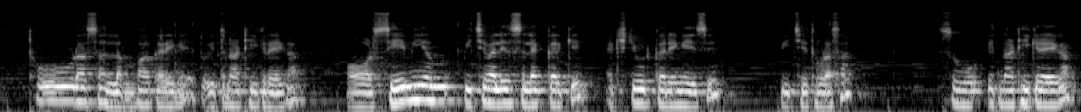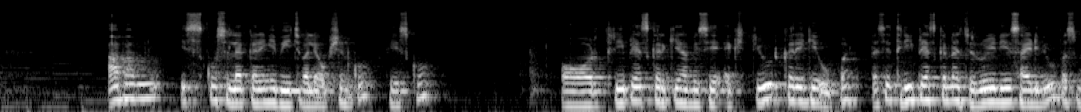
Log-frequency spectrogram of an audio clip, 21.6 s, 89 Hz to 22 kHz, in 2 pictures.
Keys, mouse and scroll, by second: 1.9-4.2 middle drag, 4.2 click, 4.7 middle click, 5.6 e, 8.1-11.2 middle drag, 12.3 click, 13.8-16.3 middle drag, 16.3 KP_3, 18.2 e.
